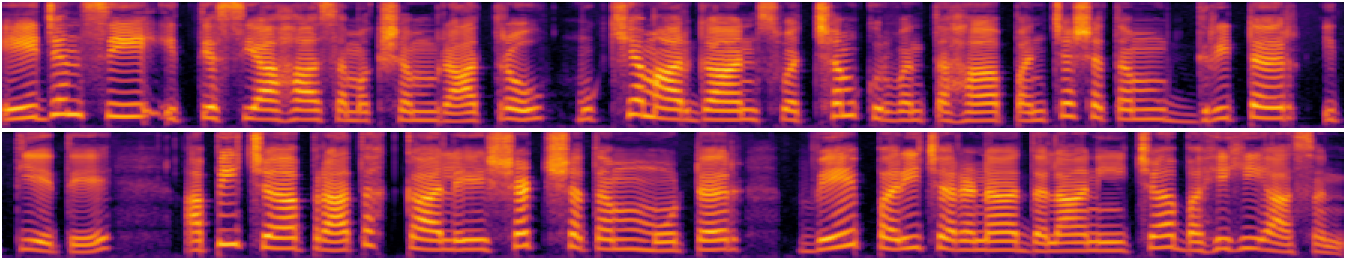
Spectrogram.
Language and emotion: Sanskrit, neutral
